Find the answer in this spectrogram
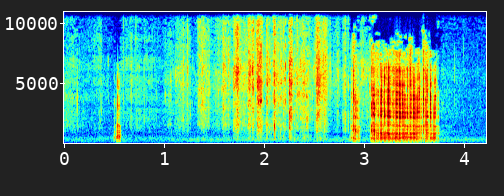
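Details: Male Western capercaillie singing in a Lithuanian forest, a red-listed species: a few sharp dry clicks, a run of quicker ticking, then a loud hissing, scraping burst lasting under a second.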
